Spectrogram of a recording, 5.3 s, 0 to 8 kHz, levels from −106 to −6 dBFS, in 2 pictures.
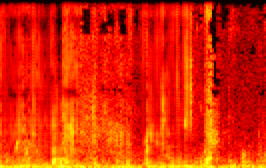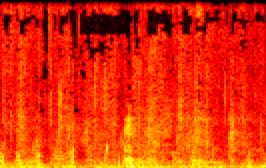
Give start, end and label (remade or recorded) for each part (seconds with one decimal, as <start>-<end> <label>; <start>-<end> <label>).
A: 0.0-0.8 remade; 0.8-1.4 recorded; 1.4-1.9 remade; 1.9-5.3 recorded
